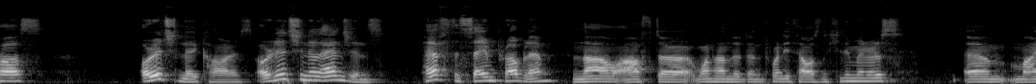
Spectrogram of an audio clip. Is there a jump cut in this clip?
yes; 1 cut; at 5.7 s

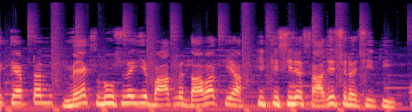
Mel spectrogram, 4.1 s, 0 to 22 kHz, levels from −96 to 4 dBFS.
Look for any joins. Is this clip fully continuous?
yes; 0 cuts

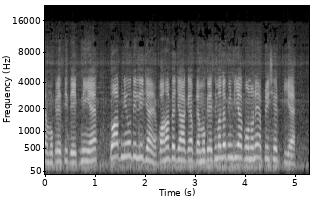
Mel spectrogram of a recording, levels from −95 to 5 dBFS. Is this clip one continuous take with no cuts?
yes; 0 cuts

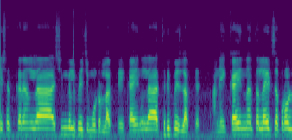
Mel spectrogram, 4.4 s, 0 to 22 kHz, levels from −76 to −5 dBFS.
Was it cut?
no; 0 cuts

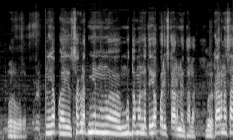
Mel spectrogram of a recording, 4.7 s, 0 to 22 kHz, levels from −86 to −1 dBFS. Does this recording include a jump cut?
yes; 1 cut; at 0.9 s

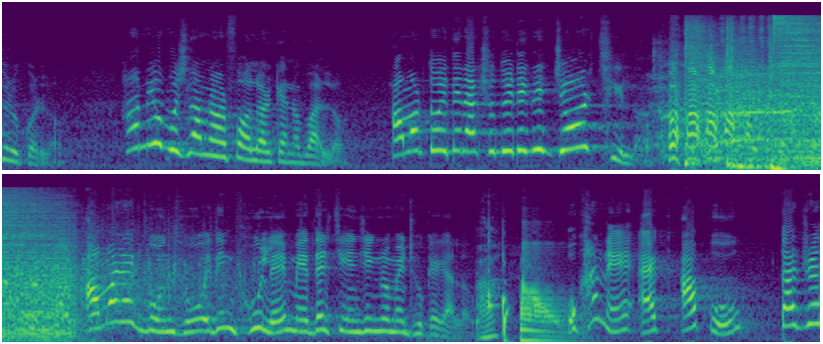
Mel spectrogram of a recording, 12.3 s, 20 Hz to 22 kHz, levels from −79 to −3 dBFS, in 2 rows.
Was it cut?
yes; 1 cut; at 6.7 s

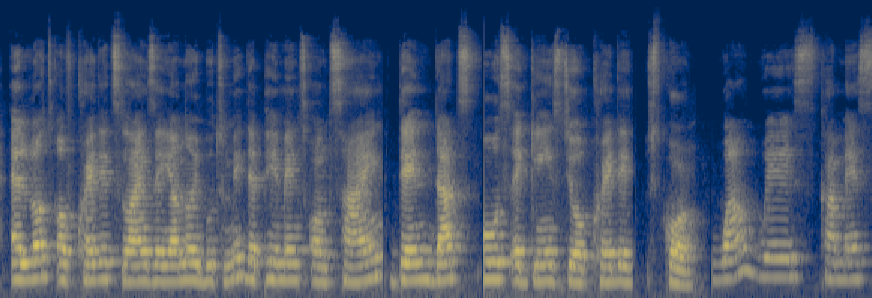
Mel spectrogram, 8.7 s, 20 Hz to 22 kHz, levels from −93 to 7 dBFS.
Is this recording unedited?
no; 4 cuts; at 3.9 s, 4.8 s, 6.4 s, 7.1 s

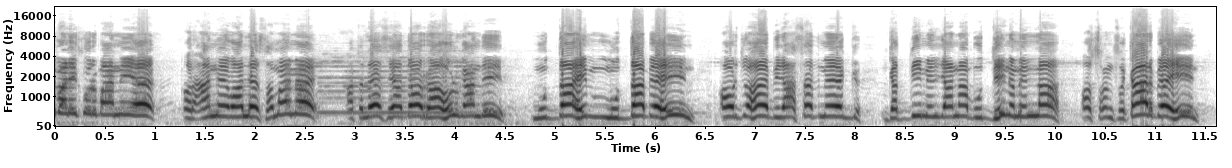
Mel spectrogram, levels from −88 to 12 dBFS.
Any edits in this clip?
no; 0 cuts

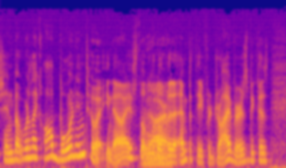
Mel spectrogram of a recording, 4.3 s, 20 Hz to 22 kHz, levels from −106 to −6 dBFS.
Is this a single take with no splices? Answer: yes; 0 cuts

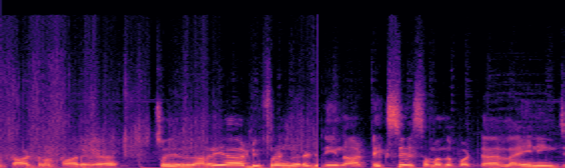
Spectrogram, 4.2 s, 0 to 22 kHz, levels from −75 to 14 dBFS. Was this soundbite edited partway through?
yes; 1 cut; at 2.4 s

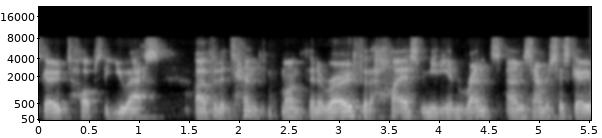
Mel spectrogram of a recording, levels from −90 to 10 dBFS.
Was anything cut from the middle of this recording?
no; 0 cuts

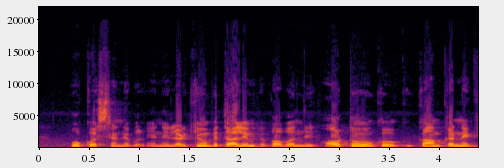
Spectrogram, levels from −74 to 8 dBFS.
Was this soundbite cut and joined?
yes; 2 cuts; at 1.0 s, 2.8 s

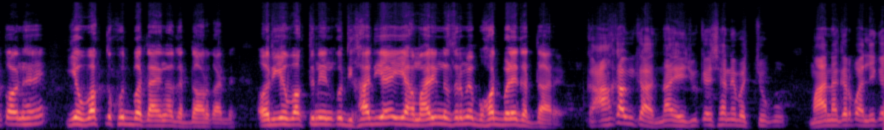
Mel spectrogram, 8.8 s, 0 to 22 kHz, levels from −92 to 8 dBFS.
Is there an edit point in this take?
yes; 1 cut; at 5.8 s

